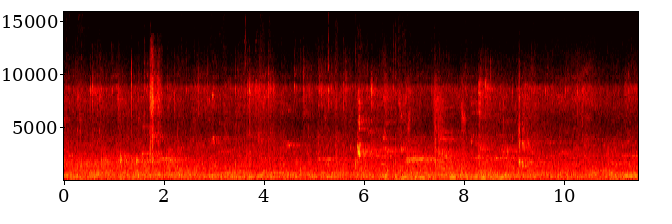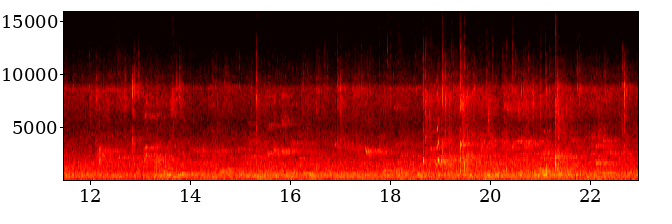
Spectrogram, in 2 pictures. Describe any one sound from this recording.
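Table tennis balls click on tables and paddles nearby and far off.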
